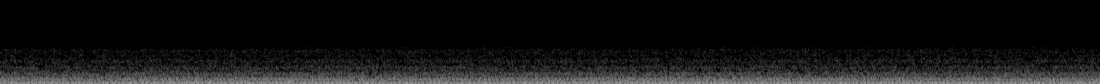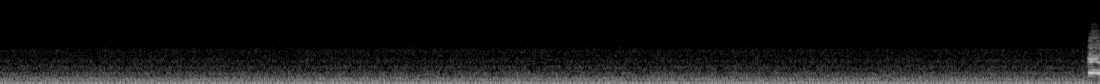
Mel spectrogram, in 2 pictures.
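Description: Steady low engine rumble from idling vehicles, heard from inside a stationary vehicle's cabin, even throughout with no revving or sudden sounds.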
